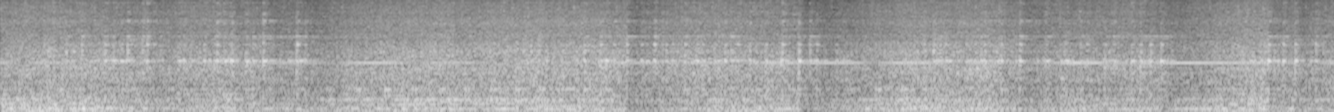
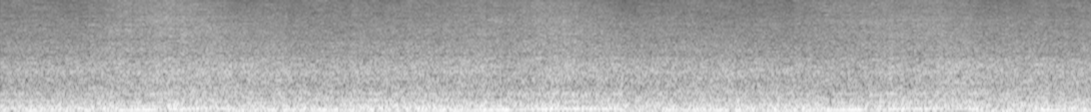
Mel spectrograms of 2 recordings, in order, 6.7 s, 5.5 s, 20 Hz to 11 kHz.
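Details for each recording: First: Ford F250 5.4 3-valve, on lift, idling with microphone underneath: tinny ringing rattle pulsing about once a second at low RPM, owner thought transmission. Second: Ford F250 5.4 3-valve, microphone underneath after repair, light throttle: steady low hum rising gently with no rattle or knock; former low-RPM ringing rattle gone, no check engine light, not transmission; normal rev.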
